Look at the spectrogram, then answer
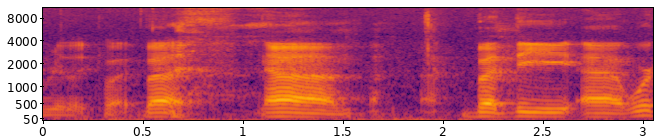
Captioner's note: laughs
